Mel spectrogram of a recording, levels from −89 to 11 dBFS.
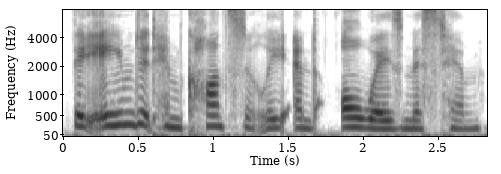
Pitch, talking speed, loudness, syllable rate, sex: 220 Hz, 190 wpm, -17 LUFS, 5.7 syllables/s, female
